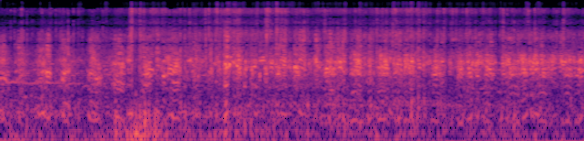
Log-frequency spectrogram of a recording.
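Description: Geese calling in a noisy flock of waterfowl, with honking and quacking overlapping continuously, fairly loud and close, alongside a steady low hum.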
